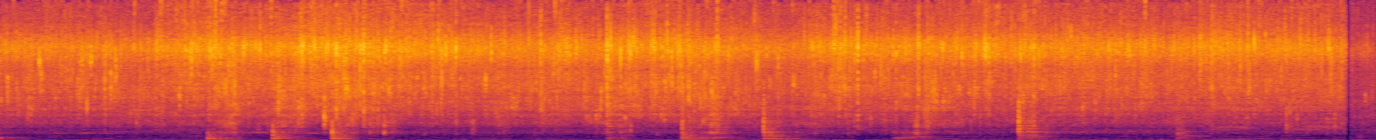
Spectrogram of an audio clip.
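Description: Eggs fry in oil over a low flame for egg curry, giving a steady, close sizzle with occasional soft scrapes and stirring taps throughout.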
